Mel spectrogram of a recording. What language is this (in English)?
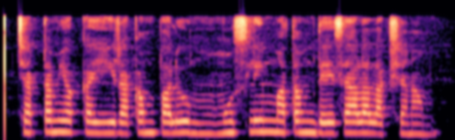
Telugu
